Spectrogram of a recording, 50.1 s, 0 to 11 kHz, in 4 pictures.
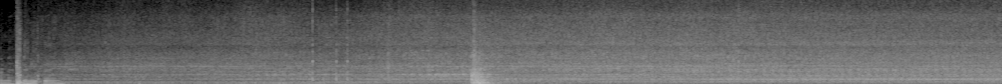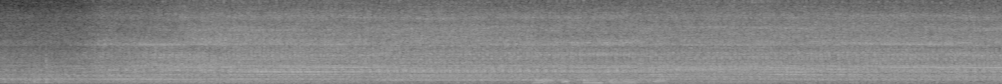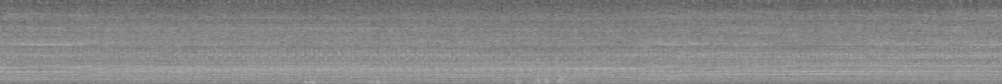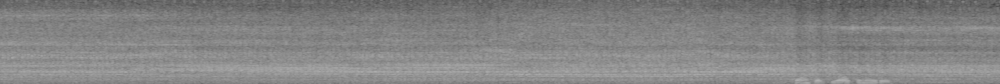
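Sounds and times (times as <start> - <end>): car engine idling: 0.0 - 50.0.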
